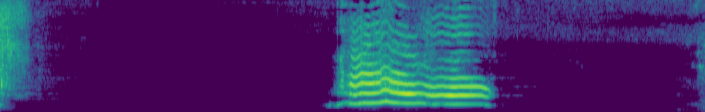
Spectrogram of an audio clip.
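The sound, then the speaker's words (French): A kitten meows once, a single clear, fairly loud, drawn-out tonal call that dips slightly at the end, with silence before and after. “Au moins, le chaton est content.”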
